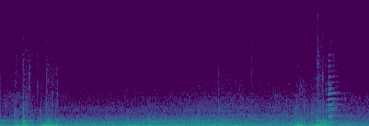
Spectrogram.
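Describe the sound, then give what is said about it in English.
A big pack of ATVs roars past on Broad Street in Edgewood, Rhode Island, in a steady, throaty engine rumble, with short horn toots breaking through near the start and again toward the end. No one speaks. “The ATV's invade Broad street in Edgewood RI”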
